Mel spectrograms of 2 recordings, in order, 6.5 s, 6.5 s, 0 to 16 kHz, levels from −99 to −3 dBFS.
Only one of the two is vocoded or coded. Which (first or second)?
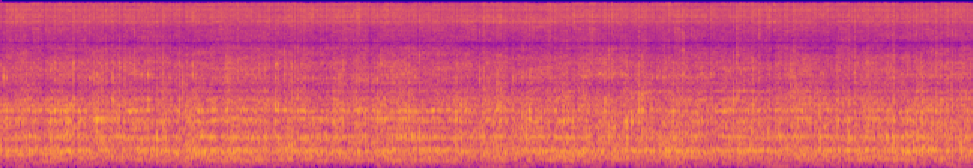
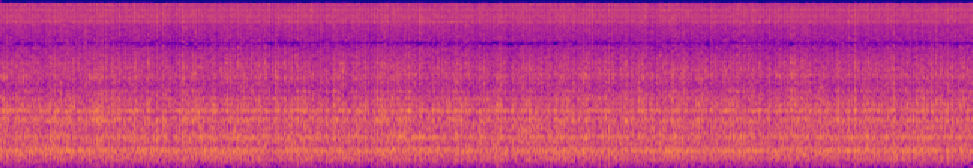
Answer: first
